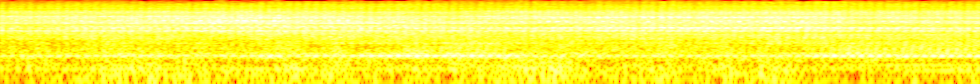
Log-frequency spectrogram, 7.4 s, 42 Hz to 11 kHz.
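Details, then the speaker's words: Lehr 2.5 propane outboard, bought new, on a 14-foot aluminum boat, running at low speed. Even steady putter with a constant hum, no misses or knocks; a nice-running little motor. "So it's a really nice running little motor."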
